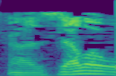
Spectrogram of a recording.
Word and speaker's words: Zello: It's called Zello Walkie Talkie, Z-E-L-L-O Walkie Talkie. And that's the name of it. So that's how you say it, Z-E-L-L-O Walkie Talkie.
